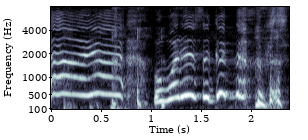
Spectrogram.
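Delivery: mock very high, squealing scream. Retelling a phone call with mom after good news: imitating mom screaming. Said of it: "So she's screaming now".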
